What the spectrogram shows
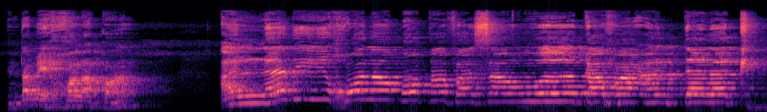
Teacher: kaf termasuk hams. Lak dikeluarkan, bukan lak ditelan.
